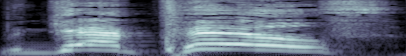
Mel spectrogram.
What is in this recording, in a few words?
spot pills; Left 4 Dead 2; coach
